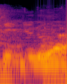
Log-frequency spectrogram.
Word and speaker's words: Biglia: Let's start off with Lucas Biglia, and yes, you did pronounce the G.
